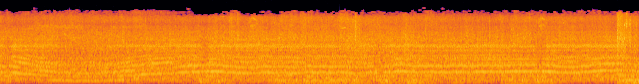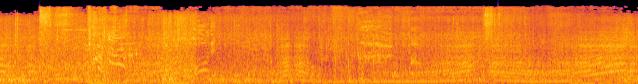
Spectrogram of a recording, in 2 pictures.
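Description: A car engine hums and revs up and down as the car drives over rough ground.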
